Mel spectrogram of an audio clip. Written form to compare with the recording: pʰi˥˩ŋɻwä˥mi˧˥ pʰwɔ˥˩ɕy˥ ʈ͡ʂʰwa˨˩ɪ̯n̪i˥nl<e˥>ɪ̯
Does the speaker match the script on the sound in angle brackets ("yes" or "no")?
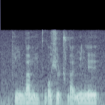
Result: yes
